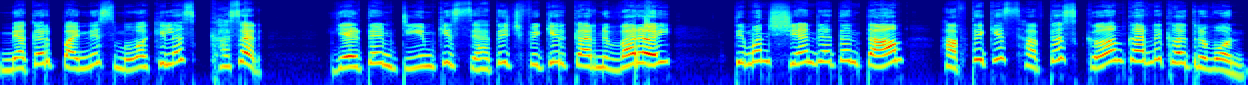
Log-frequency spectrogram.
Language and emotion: Kashmiri, angry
